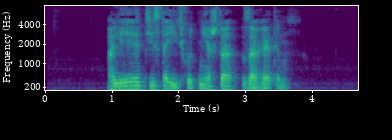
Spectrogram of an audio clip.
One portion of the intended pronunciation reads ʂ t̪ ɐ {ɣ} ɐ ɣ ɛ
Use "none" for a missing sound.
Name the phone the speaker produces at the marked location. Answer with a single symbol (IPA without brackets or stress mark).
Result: z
